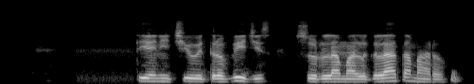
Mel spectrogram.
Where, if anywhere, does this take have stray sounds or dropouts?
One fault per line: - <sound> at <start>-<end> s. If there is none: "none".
none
